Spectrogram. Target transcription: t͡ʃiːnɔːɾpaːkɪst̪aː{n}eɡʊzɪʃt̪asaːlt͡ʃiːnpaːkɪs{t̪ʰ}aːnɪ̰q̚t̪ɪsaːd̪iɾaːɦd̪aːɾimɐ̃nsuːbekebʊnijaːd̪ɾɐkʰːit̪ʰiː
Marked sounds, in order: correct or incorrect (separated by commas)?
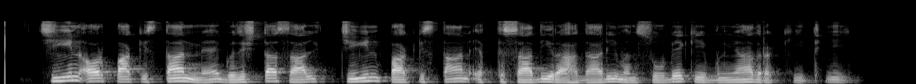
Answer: incorrect, incorrect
